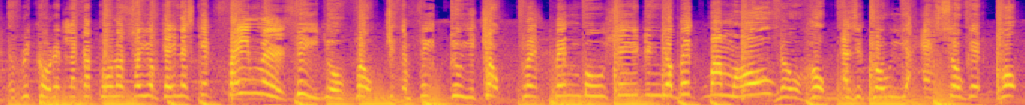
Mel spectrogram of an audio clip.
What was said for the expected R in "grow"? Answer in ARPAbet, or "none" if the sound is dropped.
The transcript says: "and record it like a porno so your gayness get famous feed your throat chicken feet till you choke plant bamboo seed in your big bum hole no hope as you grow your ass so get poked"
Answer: none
